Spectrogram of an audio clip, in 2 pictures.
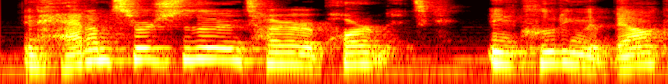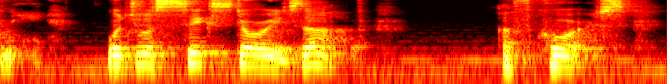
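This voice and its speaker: A man's voice: fairly high pitch, darkish tone. A man narrating true ghost stories in a scripted storytelling style. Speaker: narrator and host of a scary story channel.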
